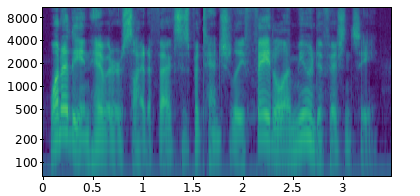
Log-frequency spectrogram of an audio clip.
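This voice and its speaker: A man's voice: lowish voice, wildly swooping pitch, very fast, bright, forceful tone, no room sound. A man reading aloud in a casual way, sometimes stumbling and slipping into off-script asides. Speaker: online reader and streamer.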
